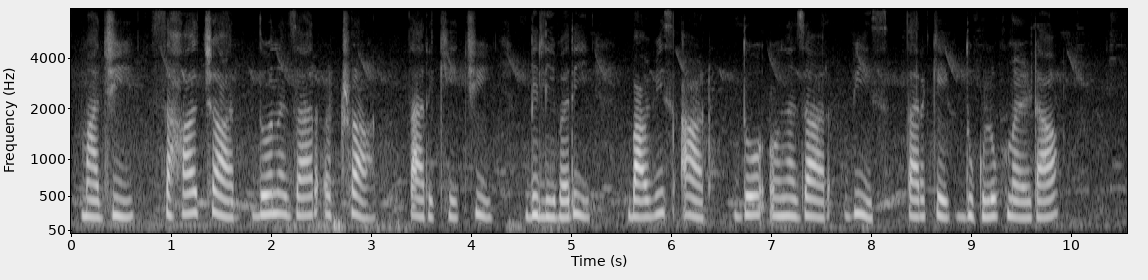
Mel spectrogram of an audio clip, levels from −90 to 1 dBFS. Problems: constant background noise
